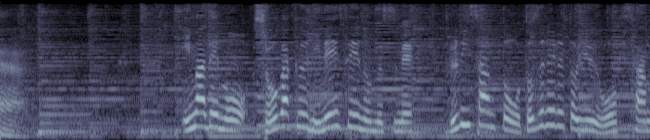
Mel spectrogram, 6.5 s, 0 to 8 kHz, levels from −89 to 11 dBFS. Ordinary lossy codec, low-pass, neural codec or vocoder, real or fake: AAC, 32 kbps; 7.2 kHz; none; real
